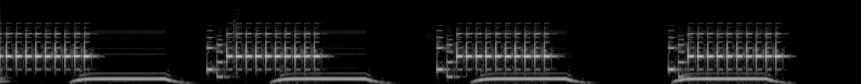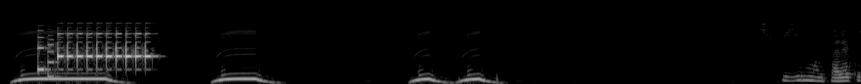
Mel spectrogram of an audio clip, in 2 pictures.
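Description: A phone ringtone rings loudly through an incoming call during a live stream, five bright repeating bursts followed by fainter cut-off pulses, then silence and a brief rustle.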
